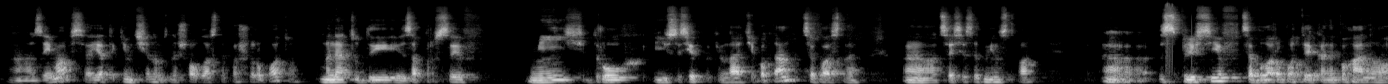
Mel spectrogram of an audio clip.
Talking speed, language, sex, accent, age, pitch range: 125 wpm, Ukrainian, male, native, 20-39, 100-125 Hz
